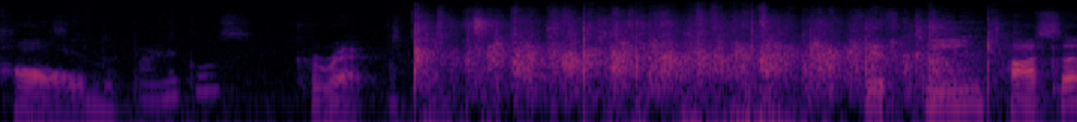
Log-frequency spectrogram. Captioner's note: audience clapping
